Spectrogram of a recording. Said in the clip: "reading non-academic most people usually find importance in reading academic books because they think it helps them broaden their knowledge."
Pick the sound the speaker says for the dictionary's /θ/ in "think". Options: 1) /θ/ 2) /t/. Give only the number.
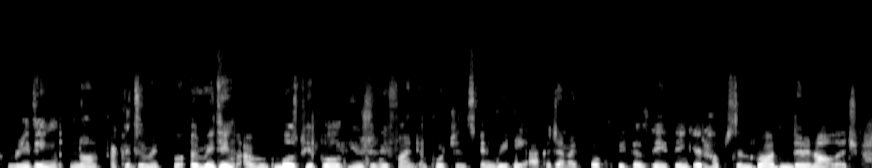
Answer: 1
